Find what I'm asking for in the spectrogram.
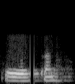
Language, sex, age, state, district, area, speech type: Maithili, female, 45-60, Bihar, Darbhanga, rural, conversation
